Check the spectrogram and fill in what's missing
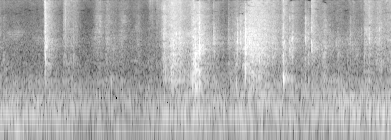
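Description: Crinkly plastic packaging of a makeup product being unwrapped, with a few soft rustles followed by sharper crackling bursts near the end, close and fairly quiet.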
